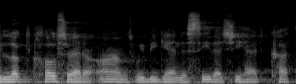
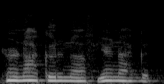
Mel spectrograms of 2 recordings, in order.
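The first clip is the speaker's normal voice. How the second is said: higher mocking inner voice that runs you down; put-down voice of self-doubt, pitched up; inner critic voice; 7 semitones higher than usual. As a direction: sneer it like the voice in your head.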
